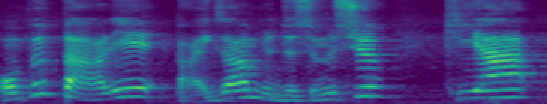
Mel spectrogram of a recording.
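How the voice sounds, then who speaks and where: A woman with a head cold and a sore throat, giving a casual tarot reading in a halting way, often searching for words. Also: medium pitch, big pitch swings. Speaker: tarot reader.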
